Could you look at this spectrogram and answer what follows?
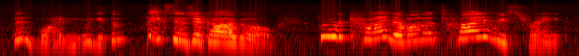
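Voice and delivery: high, loud, aggravated yell. Acted. Larry aggravated with Snake over the glasses, shouting high.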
